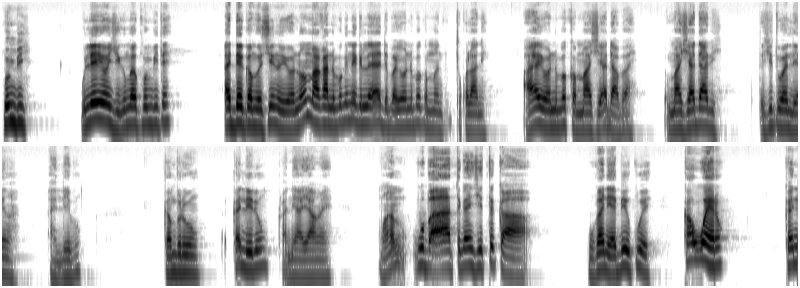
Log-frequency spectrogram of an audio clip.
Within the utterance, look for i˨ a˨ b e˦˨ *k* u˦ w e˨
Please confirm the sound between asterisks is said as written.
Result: yes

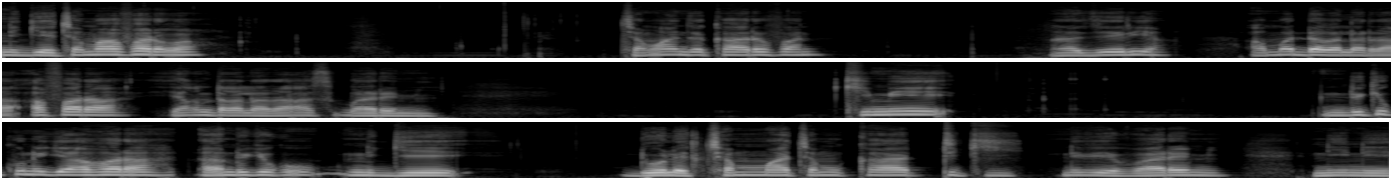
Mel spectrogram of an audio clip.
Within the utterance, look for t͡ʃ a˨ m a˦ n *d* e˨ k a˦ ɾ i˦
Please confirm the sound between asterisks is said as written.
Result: no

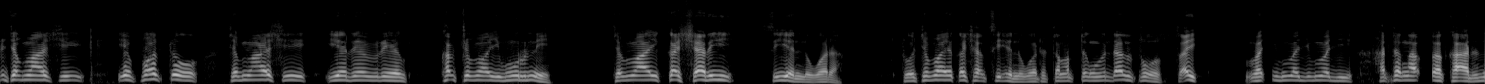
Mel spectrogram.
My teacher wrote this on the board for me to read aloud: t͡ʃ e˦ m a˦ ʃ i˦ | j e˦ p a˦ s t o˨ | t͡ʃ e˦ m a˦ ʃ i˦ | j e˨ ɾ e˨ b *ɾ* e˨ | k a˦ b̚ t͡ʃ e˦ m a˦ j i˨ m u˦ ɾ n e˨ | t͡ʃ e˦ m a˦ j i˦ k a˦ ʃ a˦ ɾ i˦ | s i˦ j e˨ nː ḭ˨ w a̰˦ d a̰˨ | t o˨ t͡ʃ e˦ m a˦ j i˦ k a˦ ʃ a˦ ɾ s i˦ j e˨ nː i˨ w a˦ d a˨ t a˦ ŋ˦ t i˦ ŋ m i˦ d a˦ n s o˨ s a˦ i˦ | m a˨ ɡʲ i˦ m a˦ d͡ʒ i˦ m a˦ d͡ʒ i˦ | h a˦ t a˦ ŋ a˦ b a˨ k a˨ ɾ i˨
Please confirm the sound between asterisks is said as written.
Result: yes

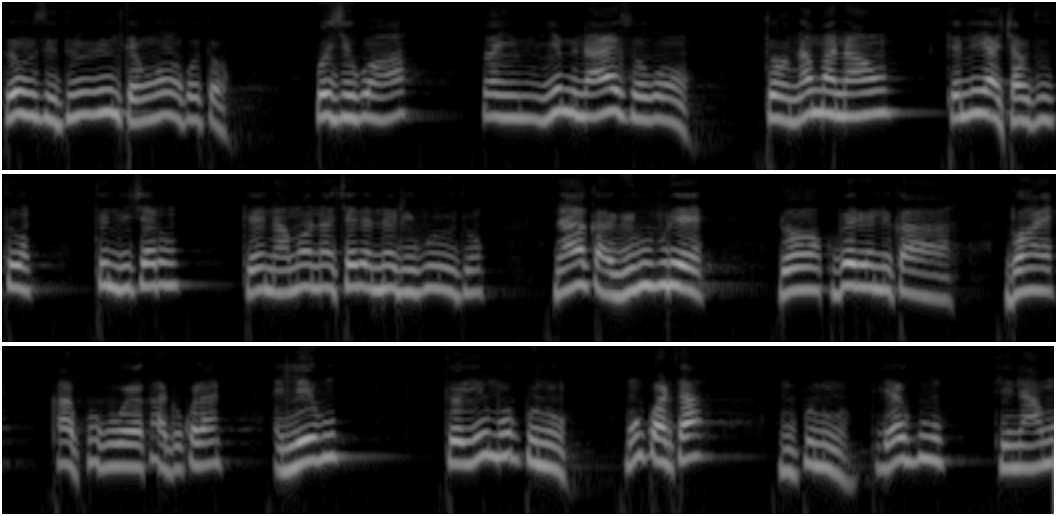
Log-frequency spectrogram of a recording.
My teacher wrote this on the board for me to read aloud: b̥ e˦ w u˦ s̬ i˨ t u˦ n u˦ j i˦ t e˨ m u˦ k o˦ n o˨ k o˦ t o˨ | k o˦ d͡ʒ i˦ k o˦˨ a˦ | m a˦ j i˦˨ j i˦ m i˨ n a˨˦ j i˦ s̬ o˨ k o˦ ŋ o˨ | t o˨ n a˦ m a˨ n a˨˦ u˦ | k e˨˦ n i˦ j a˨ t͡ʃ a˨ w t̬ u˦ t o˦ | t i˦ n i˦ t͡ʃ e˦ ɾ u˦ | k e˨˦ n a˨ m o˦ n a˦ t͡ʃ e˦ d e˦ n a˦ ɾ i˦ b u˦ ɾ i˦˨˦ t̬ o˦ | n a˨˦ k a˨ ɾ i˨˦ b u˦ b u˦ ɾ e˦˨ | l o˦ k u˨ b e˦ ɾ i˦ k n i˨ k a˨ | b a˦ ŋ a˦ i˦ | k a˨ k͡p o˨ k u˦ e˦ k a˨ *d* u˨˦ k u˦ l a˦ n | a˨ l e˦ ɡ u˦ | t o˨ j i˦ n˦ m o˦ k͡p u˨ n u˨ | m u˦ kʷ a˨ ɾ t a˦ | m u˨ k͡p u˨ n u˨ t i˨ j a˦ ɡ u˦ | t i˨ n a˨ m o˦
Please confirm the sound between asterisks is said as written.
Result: yes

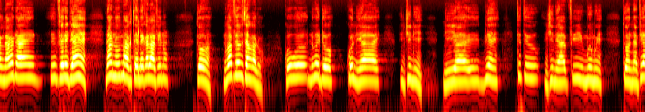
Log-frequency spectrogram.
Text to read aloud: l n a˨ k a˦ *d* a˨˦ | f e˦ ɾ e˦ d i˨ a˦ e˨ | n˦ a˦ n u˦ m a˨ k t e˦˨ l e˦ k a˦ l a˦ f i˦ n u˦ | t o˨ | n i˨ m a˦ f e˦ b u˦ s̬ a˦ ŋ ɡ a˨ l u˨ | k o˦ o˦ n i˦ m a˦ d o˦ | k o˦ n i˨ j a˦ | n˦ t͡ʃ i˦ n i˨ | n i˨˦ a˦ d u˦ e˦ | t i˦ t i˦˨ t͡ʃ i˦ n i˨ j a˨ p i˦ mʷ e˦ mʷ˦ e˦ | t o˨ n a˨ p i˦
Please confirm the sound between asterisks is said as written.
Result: yes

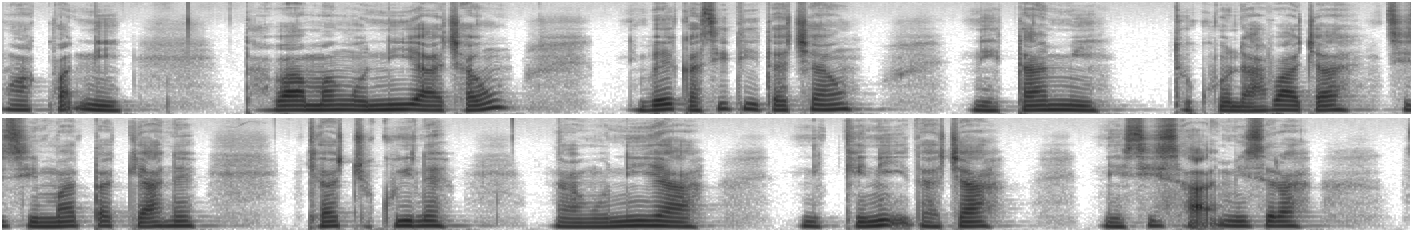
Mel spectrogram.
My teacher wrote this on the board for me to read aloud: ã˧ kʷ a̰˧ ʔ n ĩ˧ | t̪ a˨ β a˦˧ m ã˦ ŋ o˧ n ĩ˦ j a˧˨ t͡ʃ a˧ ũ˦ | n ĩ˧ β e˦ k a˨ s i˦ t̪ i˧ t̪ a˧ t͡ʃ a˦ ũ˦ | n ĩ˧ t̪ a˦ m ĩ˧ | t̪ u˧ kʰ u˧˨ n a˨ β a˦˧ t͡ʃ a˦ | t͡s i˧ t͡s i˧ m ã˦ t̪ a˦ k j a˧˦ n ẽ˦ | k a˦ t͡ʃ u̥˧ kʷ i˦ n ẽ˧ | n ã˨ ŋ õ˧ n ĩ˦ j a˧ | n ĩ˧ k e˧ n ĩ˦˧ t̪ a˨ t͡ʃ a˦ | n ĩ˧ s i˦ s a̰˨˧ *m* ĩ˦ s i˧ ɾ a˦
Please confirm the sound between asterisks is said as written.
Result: yes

